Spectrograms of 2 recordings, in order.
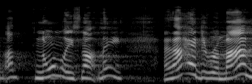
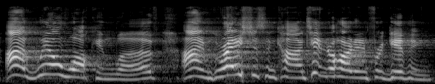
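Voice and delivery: loud, raised run of declarations; forceful affirmations; 5 semitones higher, 11 dB louder than usual. Shown as a demonstration. Preacher demonstrating words to say daily, forceful and loud. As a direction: proclaim each line at full force. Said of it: "thirty minutes saying".

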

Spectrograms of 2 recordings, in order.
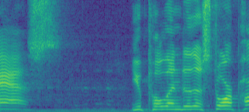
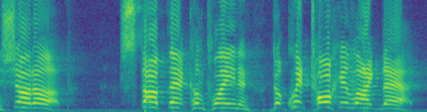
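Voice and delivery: loud, raised scolding; blunt rebuke; 7 semitones higher, 11 dB louder than usual. Acted. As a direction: tell off the complainers forcefully. Blunt version of Moses' rebuke.

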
